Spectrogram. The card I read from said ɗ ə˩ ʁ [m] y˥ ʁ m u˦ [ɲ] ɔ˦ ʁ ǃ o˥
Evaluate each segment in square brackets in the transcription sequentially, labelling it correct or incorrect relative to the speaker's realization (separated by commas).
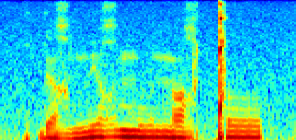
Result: correct, incorrect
